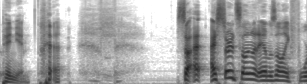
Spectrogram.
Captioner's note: laughing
